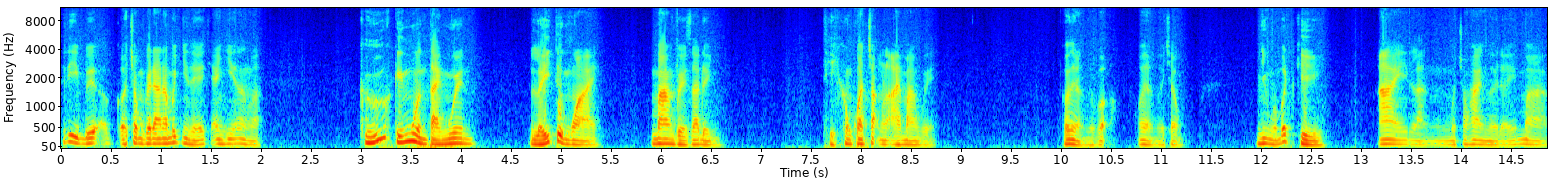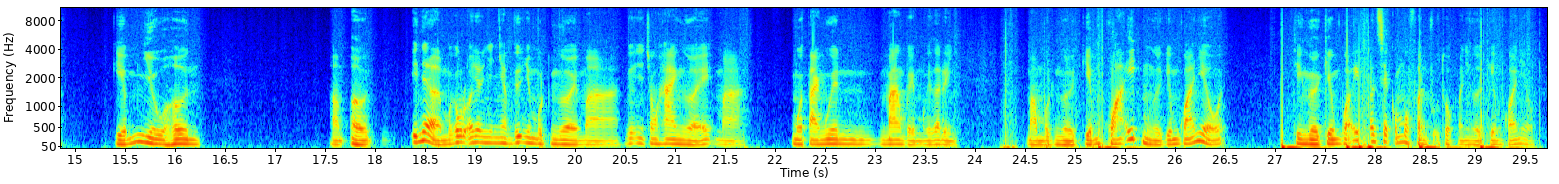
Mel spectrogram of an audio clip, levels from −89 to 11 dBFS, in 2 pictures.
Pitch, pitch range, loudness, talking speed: 100 Hz, 90-115 Hz, -14 LUFS, 240 wpm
